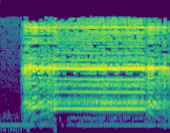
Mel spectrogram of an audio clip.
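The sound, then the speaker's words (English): A loud, buzzy ooga horn blares in one long sustained honk, its rich harmonic tone sliding up at the start and then holding steady for about three seconds over a faint low hum. “It's in the Ugahorn email time.”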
